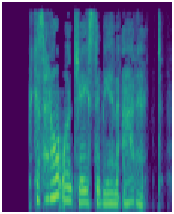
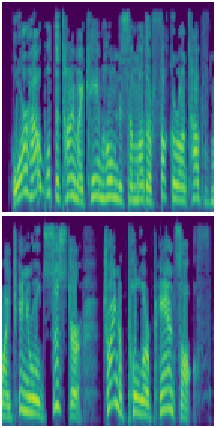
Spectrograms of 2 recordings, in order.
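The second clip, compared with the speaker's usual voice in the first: higher, louder and fast; furious outburst; 5 semitones higher, 6 dB louder, faster than usual. Acted. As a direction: rush it out in rage. Finn erupts at worst memory.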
